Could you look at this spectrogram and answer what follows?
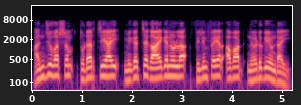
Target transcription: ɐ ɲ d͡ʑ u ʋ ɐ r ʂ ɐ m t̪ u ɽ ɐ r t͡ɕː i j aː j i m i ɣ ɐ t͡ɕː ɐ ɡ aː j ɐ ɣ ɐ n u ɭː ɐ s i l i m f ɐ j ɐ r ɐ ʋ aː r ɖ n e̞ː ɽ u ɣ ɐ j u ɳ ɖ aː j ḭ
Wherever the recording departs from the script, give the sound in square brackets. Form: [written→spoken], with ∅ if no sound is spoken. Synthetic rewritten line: ɐ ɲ d͡ʑ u ʋ ɐ r ʂ ɐ m t̪ u ɽ ɐ r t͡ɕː i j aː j i m i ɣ ɐ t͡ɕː ɐ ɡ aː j ɐ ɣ ɐ n u ɭː ɐ [s→f] i l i m f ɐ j ɐ r ɐ ʋ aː r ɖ n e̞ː ɽ u ɣ ɐ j u ɳ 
